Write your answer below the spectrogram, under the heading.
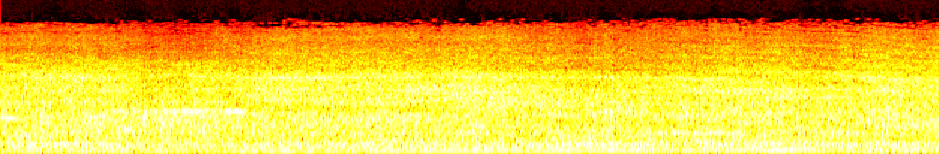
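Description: Engines running steadily: a low, even hum with faint higher tones over a haze of noise.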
